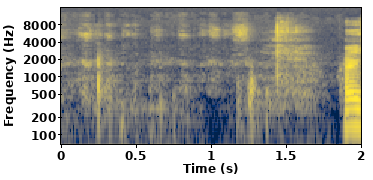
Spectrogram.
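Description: Faint rustling and small clicks of paper sheets being handled. A man starts speaking near the end.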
